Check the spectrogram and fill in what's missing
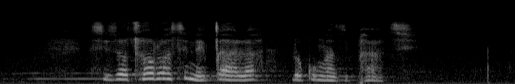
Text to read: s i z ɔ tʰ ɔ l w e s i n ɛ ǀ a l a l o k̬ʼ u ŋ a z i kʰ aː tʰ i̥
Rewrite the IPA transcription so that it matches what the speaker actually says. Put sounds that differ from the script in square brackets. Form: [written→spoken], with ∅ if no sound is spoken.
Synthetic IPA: s i z ɔ tʰ ɔ l w [e→a] s i n ɛ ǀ a l a l o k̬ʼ u ŋ a z i [kʰ→pʰ] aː tʰ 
